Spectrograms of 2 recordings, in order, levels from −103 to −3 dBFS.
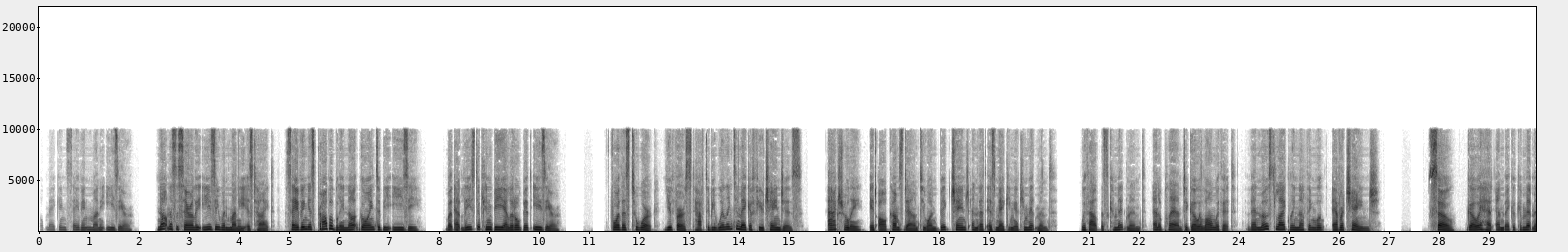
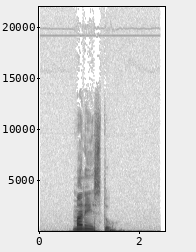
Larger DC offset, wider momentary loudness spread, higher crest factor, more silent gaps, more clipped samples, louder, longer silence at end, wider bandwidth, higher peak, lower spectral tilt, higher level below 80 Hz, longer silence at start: neither; second, 11 LU vs 19 LU; about the same, 18 dB vs 18 dB; first, 2.00-2.32 s, 7.73-8.06 s, 10.53-10.88 s, 11.07-11.30 s, 15.38-15.72 s, 20.37-20.80 s, 26.91-27.24 s, 27.43-27.65 s vs none; neither; first, -19 LUFS vs -27 LUFS; second, 0 s vs 0.8 s; second, 10.5 kHz vs over 20 kHz; first, -2 dBFS vs -12 dBFS; about the same, -6 dB/octave vs -5 dB/octave; second, -54 dBFS vs -42 dBFS; second, 0.2 s vs 0.65 s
